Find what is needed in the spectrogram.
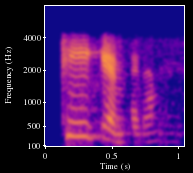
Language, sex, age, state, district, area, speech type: Punjabi, female, 45-60, Punjab, Patiala, urban, conversation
